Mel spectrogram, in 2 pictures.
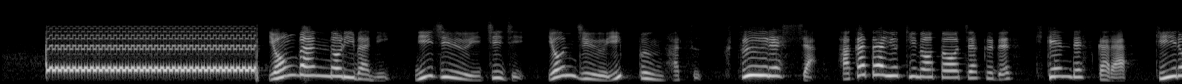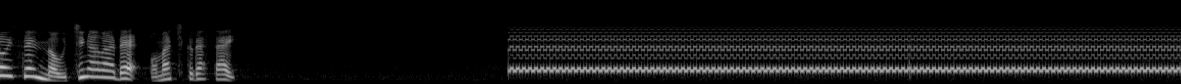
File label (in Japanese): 4番のりば接近放送（普通 博多行き）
